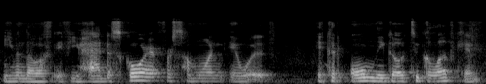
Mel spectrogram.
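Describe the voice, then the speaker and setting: A man's voice: a little high, fairly even intonation, a little fast, gravelly, darkish tone, lo-fi sound. A man giving a casual, think-aloud breakdown of boxing footage, reacting to each replay as he scores the round. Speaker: boxing analyst. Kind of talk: casual fight breakdown commentary.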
